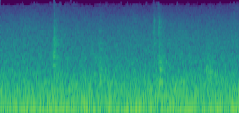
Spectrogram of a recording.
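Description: Quiet library room tone: a steady low rumble, with a few faint, light ticks scattered through it.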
